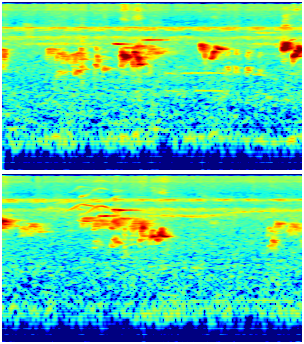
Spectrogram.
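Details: Red-whiskered bulbuls in a three-bird singing contest, heard a little more distantly: short, clear whistled phrases of a few notes, spaced about a second apart, with a faint steady background hiss.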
